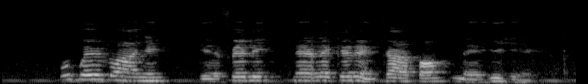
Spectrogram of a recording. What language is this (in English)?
Igbo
